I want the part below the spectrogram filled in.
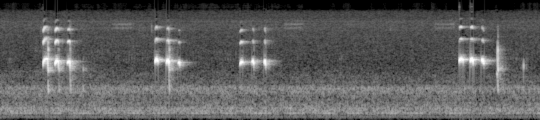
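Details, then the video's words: Chatty pet brown-headed parrot inside a home, uttering short sharp chirps in clusters of two to three, spaced roughly a second apart, ending with a brief clicking note; steady low hum behind. "Brown-headed parrot vocalizations"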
